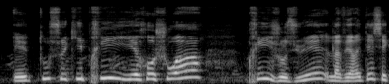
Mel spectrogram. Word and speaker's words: Yehoshua: vous de voir mais la vraie prononciation du nom de Josué c'est Yehoshua quelle est la raison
